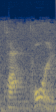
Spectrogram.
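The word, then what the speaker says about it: potpourri: po poer pot pori it's pot pori see how it's spelled pot pori we got your poery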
